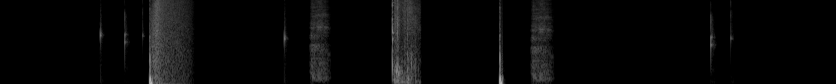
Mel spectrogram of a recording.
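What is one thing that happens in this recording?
A pickaxe strikes rock, breaking blocks with short crunching bursts.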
